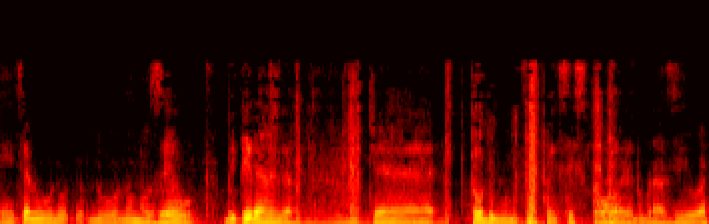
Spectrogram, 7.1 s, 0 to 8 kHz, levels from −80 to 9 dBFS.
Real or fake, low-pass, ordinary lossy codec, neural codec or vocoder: fake; 7.2 kHz; MP3, 24 kbps; codec, 32 kHz, 1.9 kbps, SNAC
